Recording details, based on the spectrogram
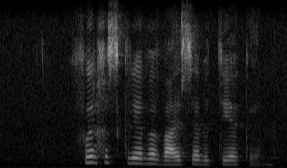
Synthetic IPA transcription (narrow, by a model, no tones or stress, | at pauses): fuərχəskriəvəvəjsəbətiəkə̰n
